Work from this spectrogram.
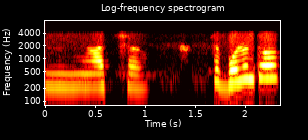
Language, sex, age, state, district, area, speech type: Bengali, female, 18-30, West Bengal, Howrah, urban, conversation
